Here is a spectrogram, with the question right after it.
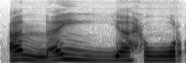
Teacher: Maka di sini hukum tajwidnya adalah idgham bila ghunah. Ya, kita masukkan nunnya kepada huruf lam tanpa disertai gunah. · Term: idgham bila gunnah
